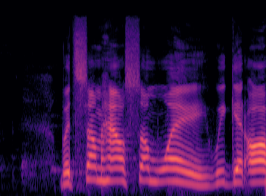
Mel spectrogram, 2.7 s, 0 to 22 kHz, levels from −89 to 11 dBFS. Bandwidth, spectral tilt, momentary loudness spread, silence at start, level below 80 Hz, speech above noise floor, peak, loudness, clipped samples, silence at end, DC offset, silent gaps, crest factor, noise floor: 16 kHz; -4 dB/octave; 8 LU; 0.6 s; -78 dBFS; 39 dB; -6 dBFS; -26 LUFS; under 0.1%; 0 s; under 0.1%; none; 18 dB; -62 dBFS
